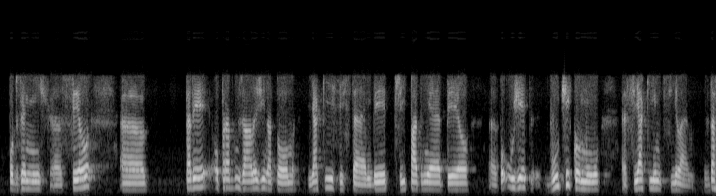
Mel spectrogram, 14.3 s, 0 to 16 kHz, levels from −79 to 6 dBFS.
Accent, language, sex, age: native, Czech, male, 40-59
